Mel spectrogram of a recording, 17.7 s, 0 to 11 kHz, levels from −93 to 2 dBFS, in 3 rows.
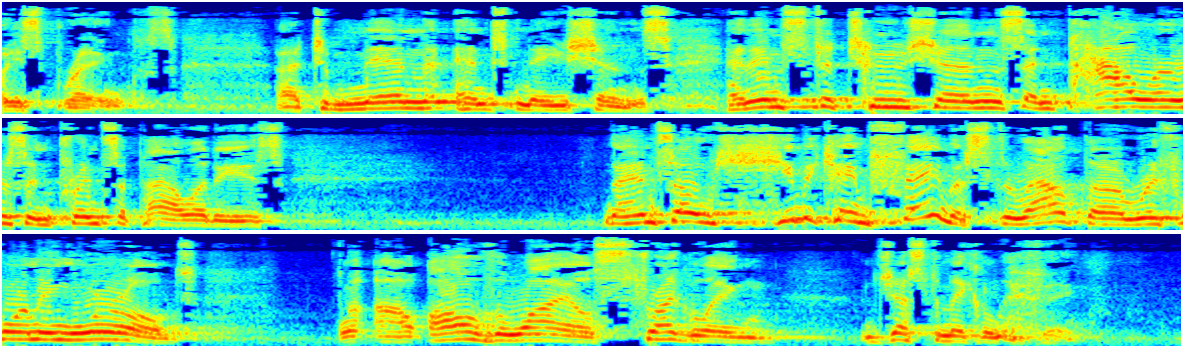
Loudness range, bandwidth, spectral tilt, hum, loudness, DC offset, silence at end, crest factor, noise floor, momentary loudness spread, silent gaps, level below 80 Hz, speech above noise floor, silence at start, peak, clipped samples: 4 LU; 10 kHz; -4 dB/octave; none; -14 LUFS; under 0.1%; 0.45 s; 14 dB; -45 dBFS; 10 LU; none; -52 dBFS; 30 dB; 0 s; -2 dBFS; under 0.1%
